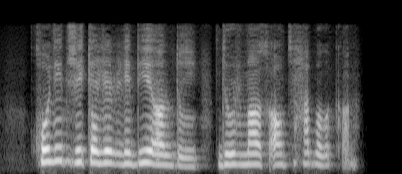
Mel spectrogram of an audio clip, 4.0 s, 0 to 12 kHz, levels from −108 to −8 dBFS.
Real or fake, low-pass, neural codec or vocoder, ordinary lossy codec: fake; 7.2 kHz; codec, 16 kHz, 0.5 kbps, FunCodec, trained on Chinese and English, 25 frames a second; MP3, 64 kbps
